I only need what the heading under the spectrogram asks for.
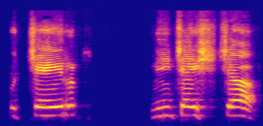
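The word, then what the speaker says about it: उच्चैर्नीचैश्च: सूत्र उच्चारण उच्चैर उच्चैर नीचैश्च, दोनों च में डबल मात्रा है और पहले च के बाद र का भी उच्चारण करना है।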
